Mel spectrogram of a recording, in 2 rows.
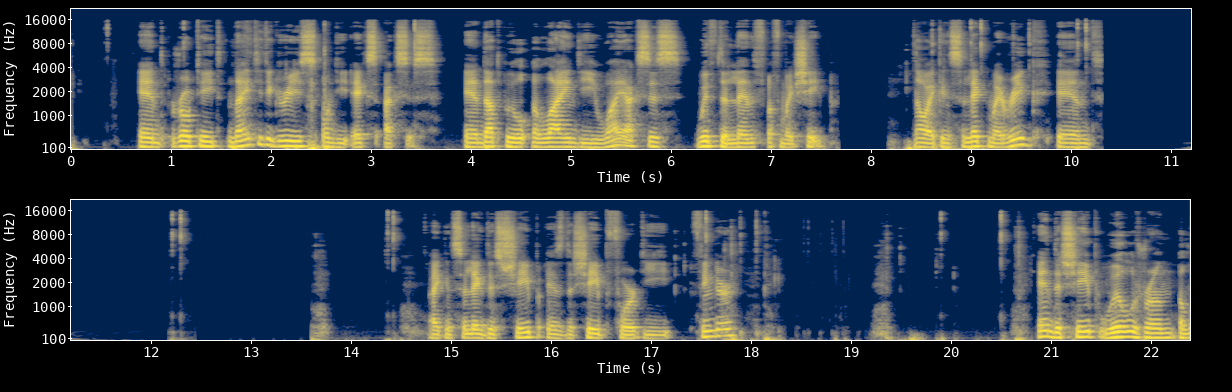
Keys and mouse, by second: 1.2-3.7 drag, 7.7 shift+middle click, 7.9 middle click, 8.0 shift+middle click, 8.4 shift+drag, 8.9 click, 9.4 click, 11.1 Tab, 12.2-12.6 drag, 12.9 shift+click, 13.0 click, 13.2 shift+click, 13.5 shift+click, 17.8 shift+click, 18.5 drag, 18.6 middle click, 18.8 shift+middle click, 19.0 middle click, 19.9 shift+middle click.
